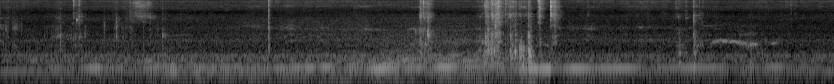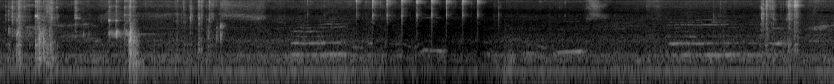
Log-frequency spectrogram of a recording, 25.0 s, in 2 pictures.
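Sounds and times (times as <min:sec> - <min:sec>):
plastic toy pieces clattering: 0:07.2 - 0:08.4, 0:23.9 - 0:24.6.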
